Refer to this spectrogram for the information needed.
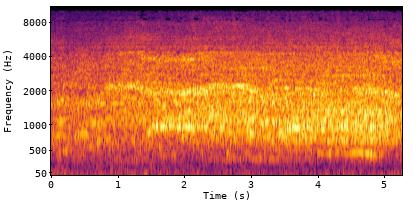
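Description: A loud, sustained roar of a crowd cheering and whooping in a basketball gym during a free throw late in a close game, a dense wall of voices that holds steady and swells slightly over several seconds.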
